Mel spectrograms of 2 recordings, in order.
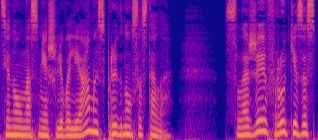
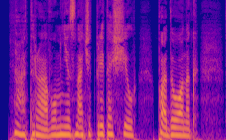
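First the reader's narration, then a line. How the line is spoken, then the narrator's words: Angry, through gritted teeth. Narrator (Russian): Сквозь зубы процедил Рейн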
